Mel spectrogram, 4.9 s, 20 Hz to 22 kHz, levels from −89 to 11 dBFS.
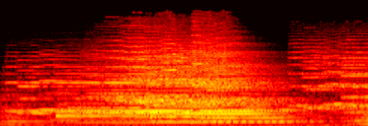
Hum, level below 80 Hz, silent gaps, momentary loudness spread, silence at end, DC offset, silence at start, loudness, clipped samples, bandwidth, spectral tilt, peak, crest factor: none; -52 dBFS; none; 15 LU; 0 s; under 0.1%; 0 s; -20 LUFS; under 0.1%; 15.5 kHz; -4.5 dB/octave; -8 dBFS; 14 dB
